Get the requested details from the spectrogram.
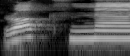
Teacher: kaf sifat hurufnya hamas kena ada sedikit saja angin. Rak kaf ada sukun masuk dalam kaf.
